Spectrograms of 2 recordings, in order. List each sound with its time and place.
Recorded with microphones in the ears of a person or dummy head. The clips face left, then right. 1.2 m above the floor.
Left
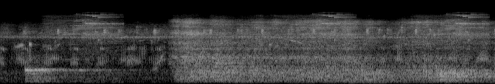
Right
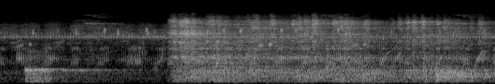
0.2 s a sliding door: 25° right (ahead or behind), 0.5 m
1.7 s writing: 55° right (ahead or behind), 7 m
